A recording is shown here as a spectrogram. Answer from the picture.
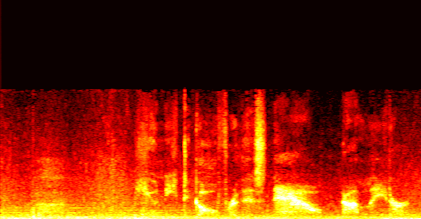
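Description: A man whispering, a few breathy phrases that begin about a third of the way in.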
